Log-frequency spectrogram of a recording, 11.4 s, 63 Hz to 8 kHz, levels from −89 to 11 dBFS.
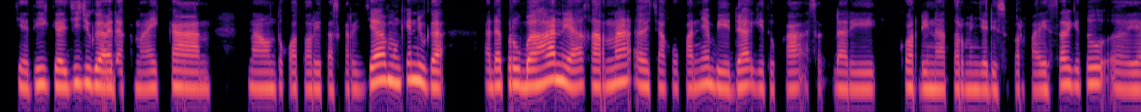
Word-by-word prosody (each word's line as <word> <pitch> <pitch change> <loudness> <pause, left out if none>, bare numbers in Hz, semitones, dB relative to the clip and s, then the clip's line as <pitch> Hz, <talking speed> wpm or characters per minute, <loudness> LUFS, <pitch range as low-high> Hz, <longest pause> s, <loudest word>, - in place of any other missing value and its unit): Jadi 205 +1 0
gaji 200 +1 +1
juga 205 -4 +4
ada 190 0 -2
kenaikan. 180 0 -1 0.4
Nah, 180 0 -1
untuk 180 0 -6
otoritas 175 -1 -6
kerja 180 +7 +3
mungkin 245 +2 +5
juga 195 -5 +3 0.4
ada 200 0 0
perubahan 210 +4 +5
ya, 200 0 +2
karena, 205 +4 +2
eee, 200 - +1
cakupannya 185 +2 -4
beda 190 +1 0
gitu 180 -2 -8
Kak. 180 +2 -5
Se 185 - -17
dari 175 -1 -4 0.3
koordinator 180 -1 -2
menjadi, 175 0 -3
supervisor 175 +5 -4
gitu, 215 +2 -2
eee, 180 -2 -6
185 Hz, 140 wpm, -23 LUFS, 180-205 Hz, 0.4 s, mungkin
